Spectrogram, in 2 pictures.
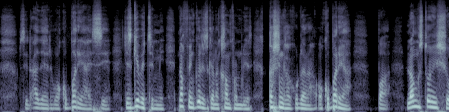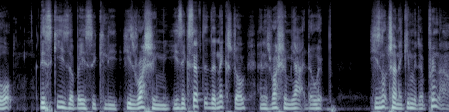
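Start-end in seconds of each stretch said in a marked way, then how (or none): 0.5-5.3 desperate, begging, imploring plea. Retelling begging a driver for the printout: retelling a plea. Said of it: "pleading with him".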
